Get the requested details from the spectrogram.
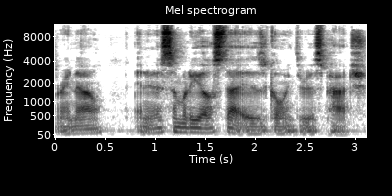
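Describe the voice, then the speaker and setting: This man speaks softly in a very deep, low voice with vocal fry and lively intonation. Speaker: video diarist. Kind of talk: casual vlog monologue. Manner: soft-spoken; halting.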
